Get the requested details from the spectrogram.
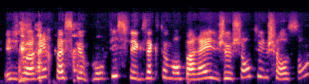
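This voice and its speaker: Host, woman, chatty and bright-voiced, dry close mic. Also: high voice, moderate pace, no room sound. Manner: chatty, reads out viewer comments. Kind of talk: casual live video chat.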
